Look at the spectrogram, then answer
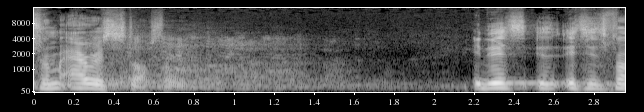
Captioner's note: audience laughing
